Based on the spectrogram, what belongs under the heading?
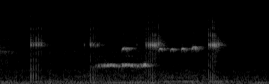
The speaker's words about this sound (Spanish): Es una ranita, de madera, tal parece. Y la parte de la espalda es lo que hace el sonidito. Que a la vez suena como una ranita.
